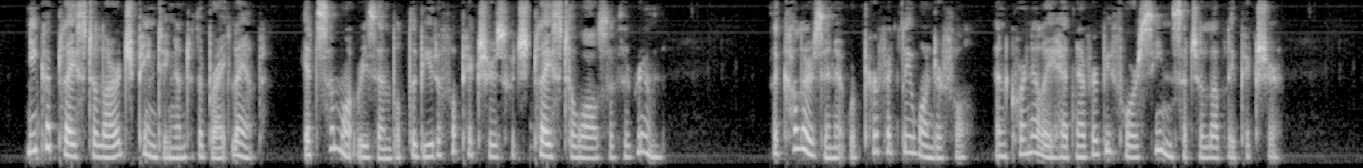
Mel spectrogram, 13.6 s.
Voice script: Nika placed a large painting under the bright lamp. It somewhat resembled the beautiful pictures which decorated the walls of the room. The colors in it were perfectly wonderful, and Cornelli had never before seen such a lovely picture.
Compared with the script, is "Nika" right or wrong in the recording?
right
